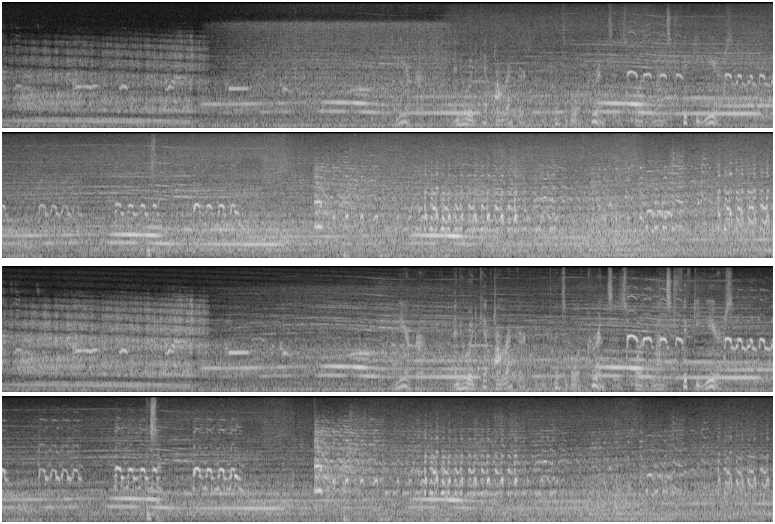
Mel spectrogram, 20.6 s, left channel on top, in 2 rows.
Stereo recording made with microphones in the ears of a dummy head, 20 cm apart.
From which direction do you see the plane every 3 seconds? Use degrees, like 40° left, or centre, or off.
50° right, 40° right, 20° right, 10° left, 40° left, 60° left, 70° left.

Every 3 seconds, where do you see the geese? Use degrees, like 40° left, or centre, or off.
50° right, 50° right, 50° right, 40° right, 20° right, 20° left, 60° left.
